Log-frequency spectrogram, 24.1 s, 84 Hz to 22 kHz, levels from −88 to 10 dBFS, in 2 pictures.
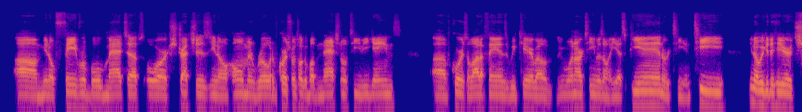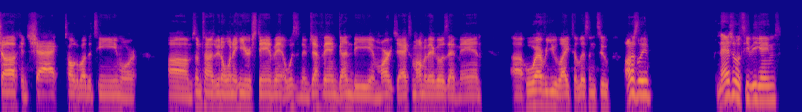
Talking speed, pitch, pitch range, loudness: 220 wpm, 105 Hz, 100-110 Hz, -24 LUFS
